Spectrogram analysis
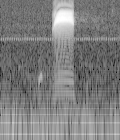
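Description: An American Woodcock gives one short, nasal, buzzy peent lasting about a fifth of a second. A faint steady high hum sits in the background.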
